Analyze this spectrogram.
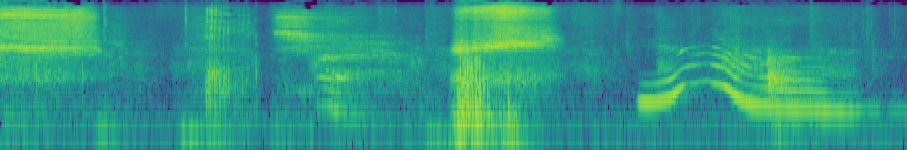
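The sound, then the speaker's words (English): A child's voice imitates snoring with a few rough, snorting breaths, then ends on a short voiced hum that rises and falls in pitch, fairly loud. “Can you do your snore?”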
